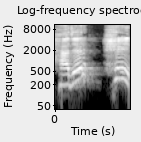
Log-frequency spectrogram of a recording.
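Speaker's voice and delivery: a throaty হি against the plain হ; breathy throat হি. Shown as a demonstration. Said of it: "normal". (গলার ভেতর থেকে হাজের হি)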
